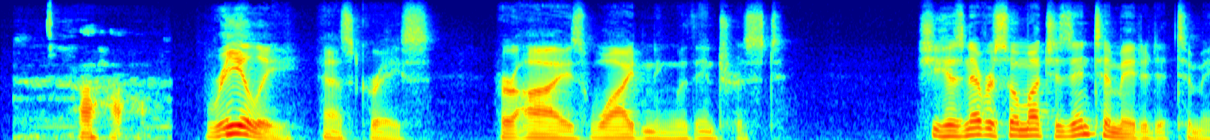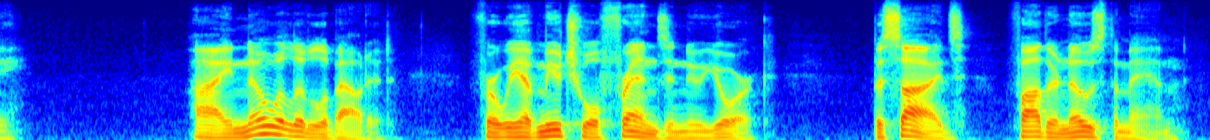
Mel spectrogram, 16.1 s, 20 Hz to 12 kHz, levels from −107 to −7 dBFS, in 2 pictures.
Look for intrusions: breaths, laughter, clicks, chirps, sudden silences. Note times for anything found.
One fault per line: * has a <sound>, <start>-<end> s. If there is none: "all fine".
* has a laugh, 0.1-1.2 s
